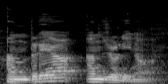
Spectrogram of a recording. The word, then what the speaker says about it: Andrea Angiolino: I'll be glad if you can say your name, because I suppose I will pronounce it badly. Andrea Angiolino.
